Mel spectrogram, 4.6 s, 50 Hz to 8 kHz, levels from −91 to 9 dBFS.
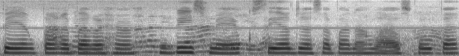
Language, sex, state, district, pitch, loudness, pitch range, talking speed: Hindi, female, Bihar, Vaishali, 230 Hz, -15 LUFS, 220-235 Hz, 195 wpm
